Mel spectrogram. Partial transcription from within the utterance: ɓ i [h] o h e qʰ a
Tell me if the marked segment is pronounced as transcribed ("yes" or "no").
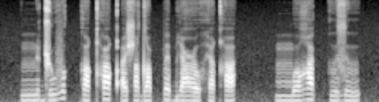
no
